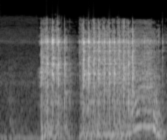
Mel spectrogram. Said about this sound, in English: I don't know if I got enough oomph in my compressor to try and take these bolts out.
